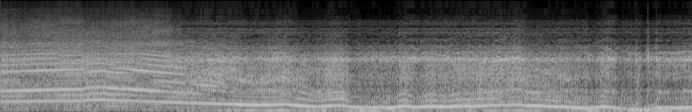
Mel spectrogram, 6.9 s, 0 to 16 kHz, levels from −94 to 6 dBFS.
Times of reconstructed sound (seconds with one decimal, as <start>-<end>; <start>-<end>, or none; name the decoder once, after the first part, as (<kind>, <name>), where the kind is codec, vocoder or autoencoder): 4.4-5.7 (vocoder, Vocos)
